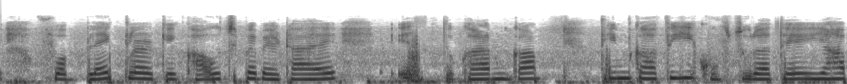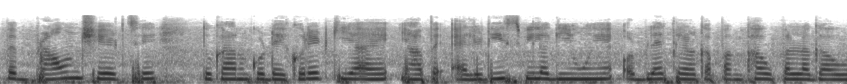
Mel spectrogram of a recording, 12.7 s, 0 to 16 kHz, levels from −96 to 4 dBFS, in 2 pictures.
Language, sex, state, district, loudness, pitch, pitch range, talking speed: Hindi, female, Chhattisgarh, Rajnandgaon, -20 LUFS, 230 Hz, 215-240 Hz, 190 wpm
